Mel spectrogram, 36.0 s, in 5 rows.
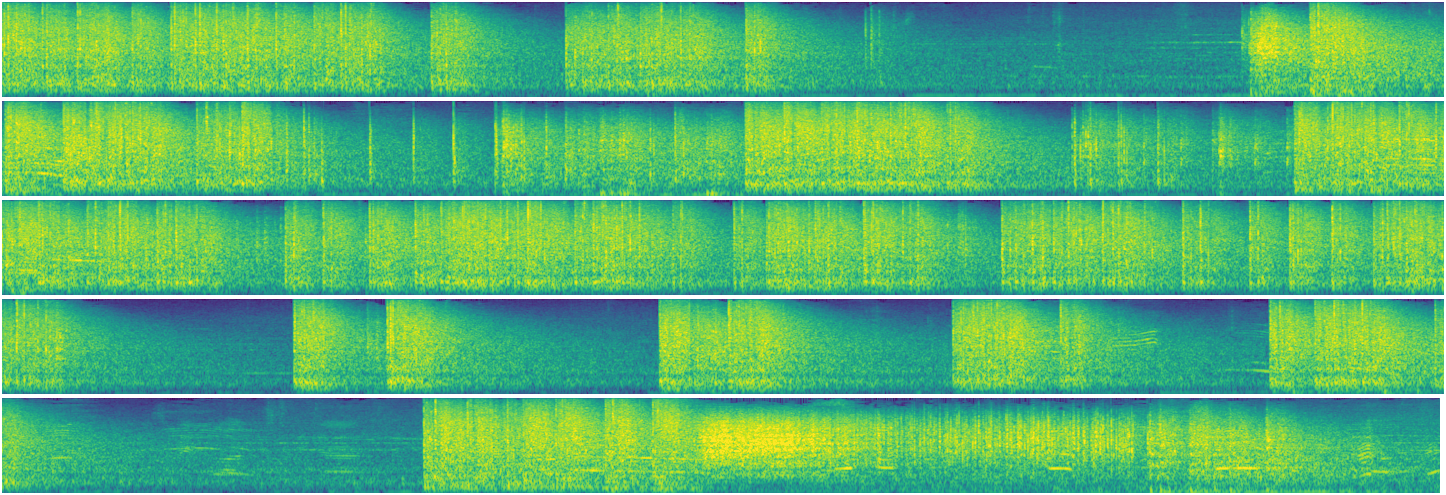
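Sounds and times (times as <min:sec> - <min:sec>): fireworks crackling: 0:00.0 - 0:36.0.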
